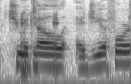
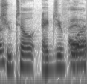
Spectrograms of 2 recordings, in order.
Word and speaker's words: Chiwetel Ejiofor: And I can never pronounce his name. I think it's Chiwetel Ejiofor. Chiwetel Ejiofor.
